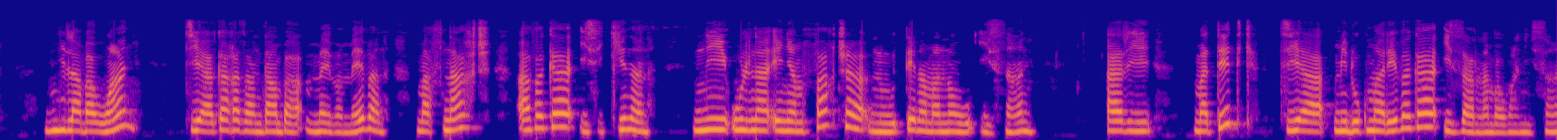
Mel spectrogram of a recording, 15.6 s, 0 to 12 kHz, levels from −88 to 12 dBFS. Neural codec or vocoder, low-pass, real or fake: none; 7.2 kHz; real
